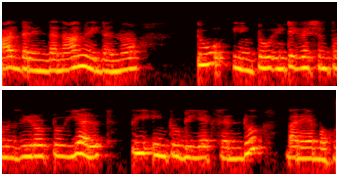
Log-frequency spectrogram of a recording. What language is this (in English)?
Kannada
